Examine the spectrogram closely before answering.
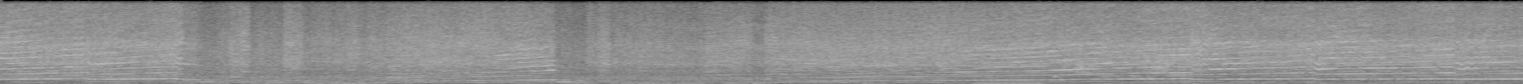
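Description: A racing car engine screams, dropping in pitch on braking and climbing steadily as it accelerates and shifts gears.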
